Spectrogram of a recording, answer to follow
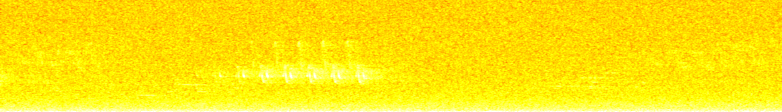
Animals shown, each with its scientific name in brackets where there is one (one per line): Hermit Thrush (Catharus guttatus)
Ovenbird (Seiurus aurocapilla)
Blackburnian Warbler (Setophaga fusca)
